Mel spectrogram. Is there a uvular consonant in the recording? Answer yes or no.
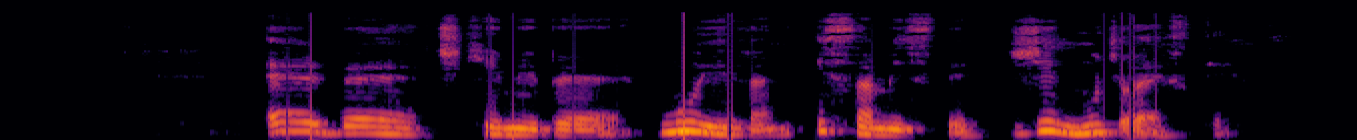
yes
